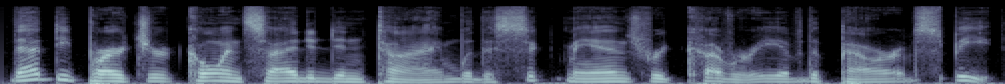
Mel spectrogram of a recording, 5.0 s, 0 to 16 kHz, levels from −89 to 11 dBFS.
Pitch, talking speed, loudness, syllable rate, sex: 135 Hz, 180 wpm, -19 LUFS, 4.9 syllables/s, male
